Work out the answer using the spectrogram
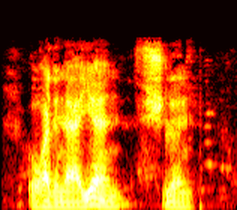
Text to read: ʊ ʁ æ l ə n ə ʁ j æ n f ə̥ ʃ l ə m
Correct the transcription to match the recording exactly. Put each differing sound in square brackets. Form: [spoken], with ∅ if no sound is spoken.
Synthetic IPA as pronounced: ʊ ʁ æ l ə n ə [ʕ] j æ n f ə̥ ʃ l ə [n]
